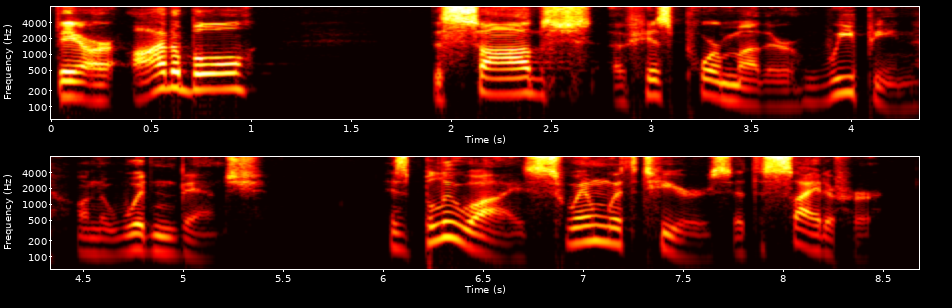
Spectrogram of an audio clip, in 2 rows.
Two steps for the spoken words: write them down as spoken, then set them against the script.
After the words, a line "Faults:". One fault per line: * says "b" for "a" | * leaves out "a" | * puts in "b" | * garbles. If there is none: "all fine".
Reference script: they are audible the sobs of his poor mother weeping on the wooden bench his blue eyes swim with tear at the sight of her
they are audible the sobs of his poor mother weeping on the wooden bench his blue eyes swim with tears at the sight of her
Faults:
* says "tears" for "tear"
